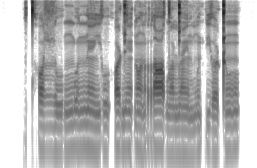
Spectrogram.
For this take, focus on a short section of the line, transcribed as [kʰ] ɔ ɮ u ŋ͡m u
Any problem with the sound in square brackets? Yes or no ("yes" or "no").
yes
